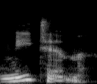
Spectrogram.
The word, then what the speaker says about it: Meetn: It's called Meeten. How do you spell that?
